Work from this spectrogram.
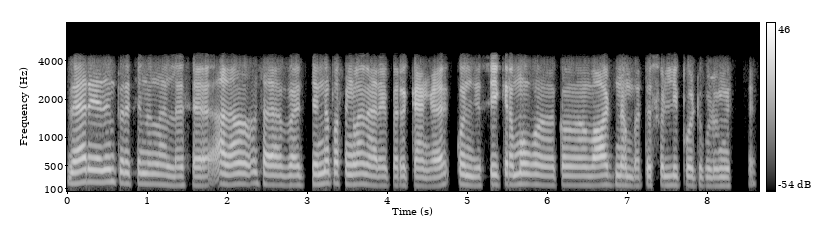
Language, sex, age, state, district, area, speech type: Tamil, male, 18-30, Tamil Nadu, Kallakurichi, rural, conversation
